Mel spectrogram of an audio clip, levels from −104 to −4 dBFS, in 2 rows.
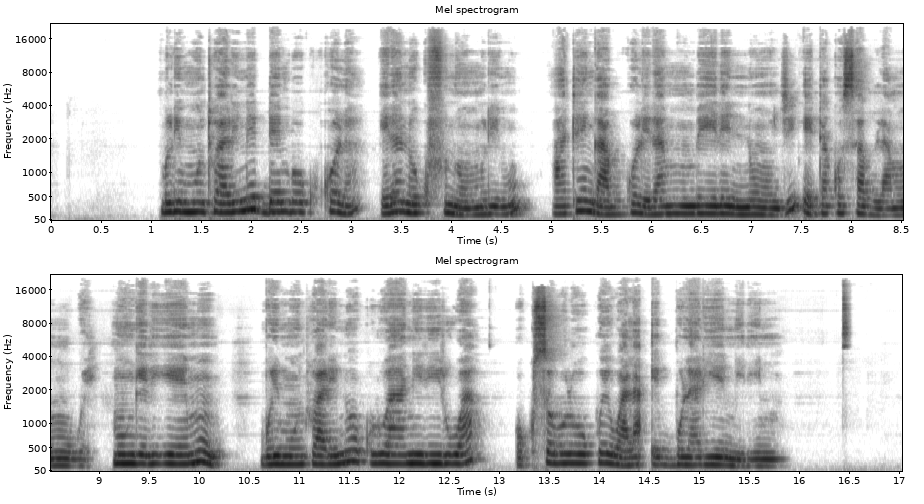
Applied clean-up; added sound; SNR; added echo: neural mask model DeepFilterNet 3.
